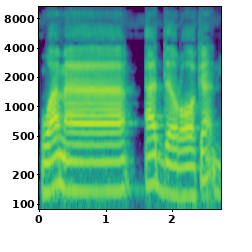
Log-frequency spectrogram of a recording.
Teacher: دال حروف قلقلہ سے ہے، ساکن ہے تو اسے خوب واضح کر کے پڑھنا ہے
